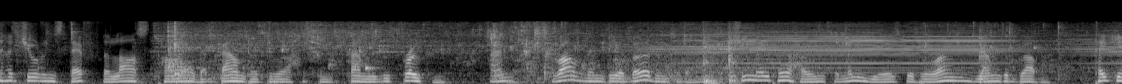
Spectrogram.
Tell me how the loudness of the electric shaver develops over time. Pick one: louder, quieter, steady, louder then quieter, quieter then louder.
quieter.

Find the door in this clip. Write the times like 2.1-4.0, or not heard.
1.5-1.9, 6.1-7.4.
